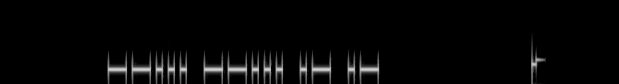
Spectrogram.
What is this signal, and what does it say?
Morse code, heard as a keyed tone, about 20 wpm, 700 Hz. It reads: 77AA
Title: Common Cut Numbers - 4-Digit 20wpm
